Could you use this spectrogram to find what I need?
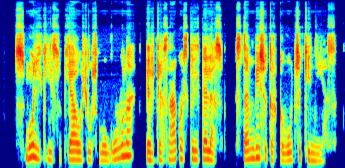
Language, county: Lithuanian, Vilnius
